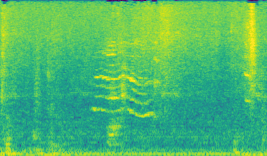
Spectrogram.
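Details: Kittens from two surrendered litters at Purrfect Pals, indoors: a soft, rising-then-falling harmonic meow around the middle, faint over low background rumble.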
